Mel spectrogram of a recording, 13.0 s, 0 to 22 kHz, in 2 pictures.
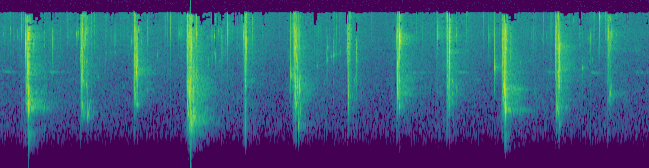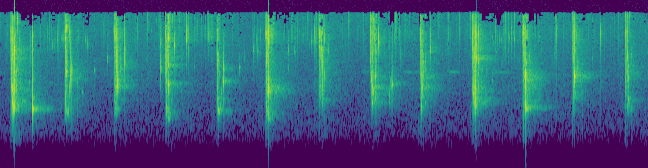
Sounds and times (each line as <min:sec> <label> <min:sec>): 0:00.2 slimey and dry blood dripping 0:12.9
